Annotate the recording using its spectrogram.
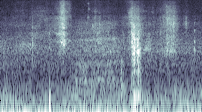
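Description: Near silence, with three faint, brief handling sounds as a liquid glue bottle and a folded sheet of paper are picked up and pressed on a cutting mat.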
